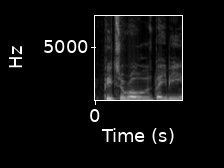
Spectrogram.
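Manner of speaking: loud, high, triumphant announcement; excited reveal. Acted. Villain bribing hungry hero with snacks, excited. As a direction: burst out with it like a grand prize reveal.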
